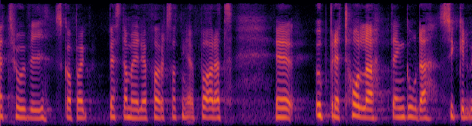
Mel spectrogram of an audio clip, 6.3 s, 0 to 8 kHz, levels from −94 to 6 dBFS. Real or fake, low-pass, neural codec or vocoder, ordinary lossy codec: fake; 7.2 kHz; codec, 24 kHz, 1.2 kbps, DualCodec; MP3, 48 kbps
